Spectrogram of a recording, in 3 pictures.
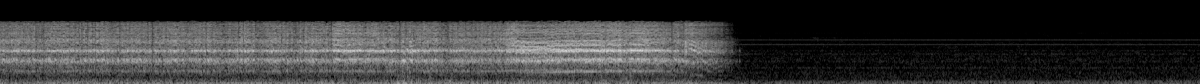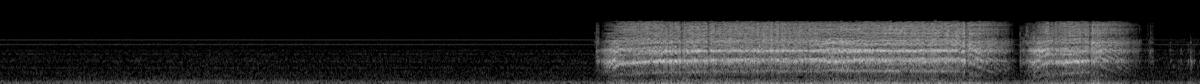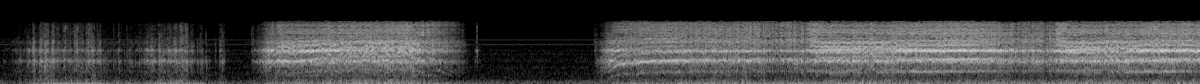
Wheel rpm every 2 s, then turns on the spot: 160, 160, 160, 90, 0, 0, 0, 0, 0, 130, 140, 40, 10, 90, 40, 130, 160, 160.
24-26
